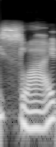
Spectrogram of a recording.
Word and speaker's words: slid: So slide, you have the long I, like I slide. And slid in the past, you have the short I sound, like this is.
